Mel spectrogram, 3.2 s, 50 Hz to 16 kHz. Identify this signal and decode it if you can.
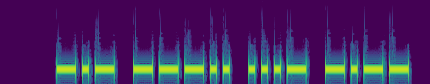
Morse code, heard as a keyed tone, about 25 wpm, 700 Hz. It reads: K8VY
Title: USA Call Signs - 4 Characters - 4x Character Spacing - 25wpm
